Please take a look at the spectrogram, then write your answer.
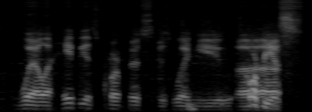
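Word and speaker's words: habeas corpus: that a Mexican food or something what is habus scorpus well a habus corpus is when you uh Corpus are say it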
